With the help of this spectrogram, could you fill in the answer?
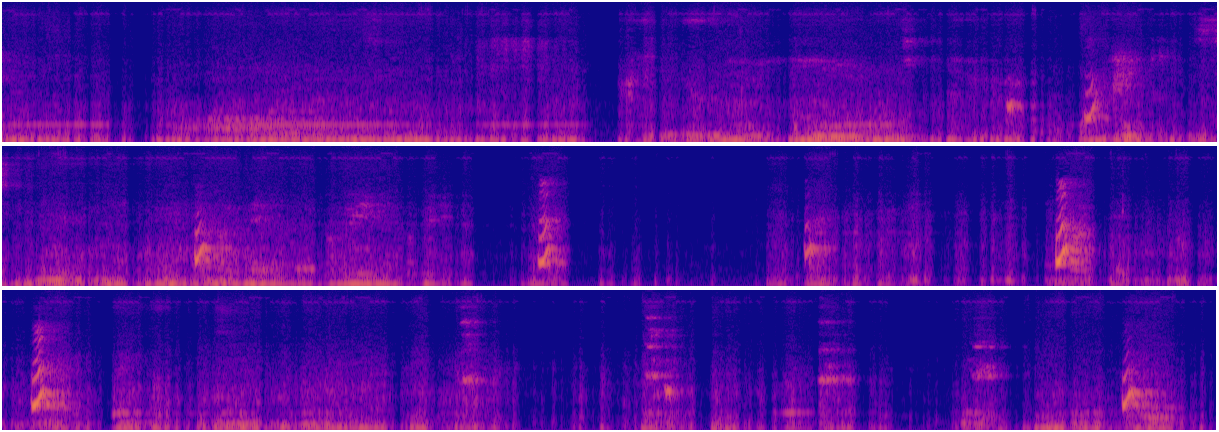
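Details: A sleeping pet female dog snoring heavily, with low droning rumbles drawn out over several seconds, a brief quiet pause midway, then rougher breaths mixed with clicks and rustling.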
